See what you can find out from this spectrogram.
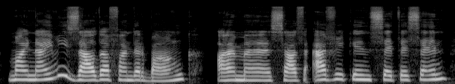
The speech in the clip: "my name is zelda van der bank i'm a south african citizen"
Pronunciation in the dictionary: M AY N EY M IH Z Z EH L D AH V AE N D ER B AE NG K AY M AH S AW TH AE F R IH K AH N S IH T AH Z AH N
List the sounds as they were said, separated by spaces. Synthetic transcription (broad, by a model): M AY N EY M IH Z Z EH L D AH F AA N D ER B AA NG K AY M AH S AW TH AE F R IH K AH N S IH T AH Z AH N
